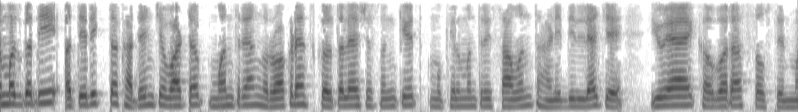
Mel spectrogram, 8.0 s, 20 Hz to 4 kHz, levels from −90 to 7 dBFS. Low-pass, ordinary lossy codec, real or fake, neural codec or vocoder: 3.6 kHz; none; real; none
